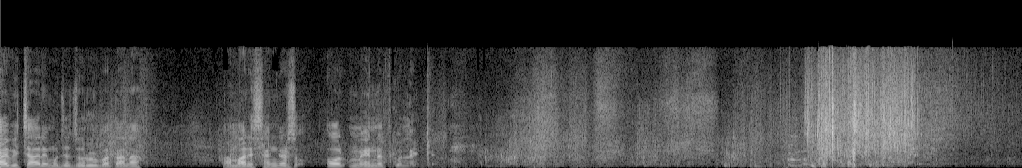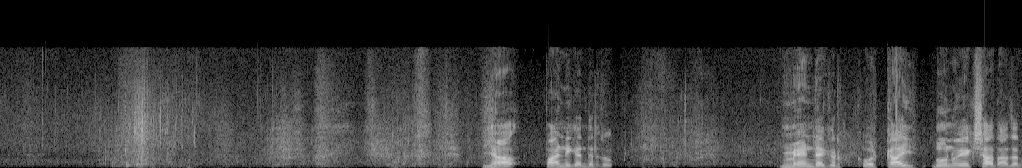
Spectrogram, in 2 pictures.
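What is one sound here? Water splashes around a man's legs as he wades through a shallow river.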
